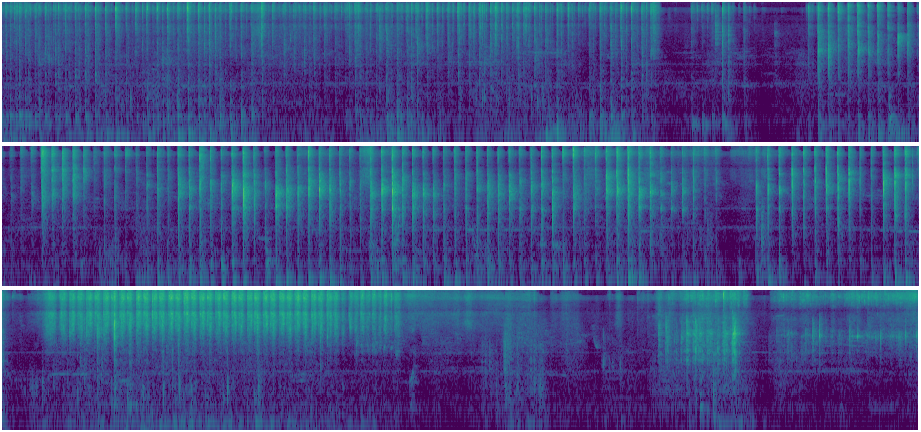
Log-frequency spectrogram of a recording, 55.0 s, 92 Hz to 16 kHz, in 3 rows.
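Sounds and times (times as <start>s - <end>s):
percussive strokes on skin: 37.5s - 44.8s.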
